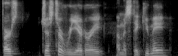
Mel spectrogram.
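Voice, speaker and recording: A man's voice: medium pitch, moderate pace. A man, the show's producer, cutting in to correct and scold the hosts pedantically. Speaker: show producer. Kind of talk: comedic correction segment.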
